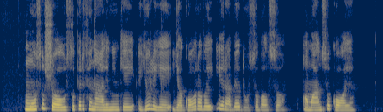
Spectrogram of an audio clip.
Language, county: Lithuanian, Panevėžys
